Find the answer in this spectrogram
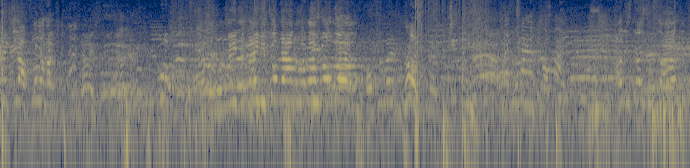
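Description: Kickboxing bout heard from ringside: overlapping shouts and calls from the crowd and corners, cut by a few sharp thuds of kicks and punches landing on the fighters.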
